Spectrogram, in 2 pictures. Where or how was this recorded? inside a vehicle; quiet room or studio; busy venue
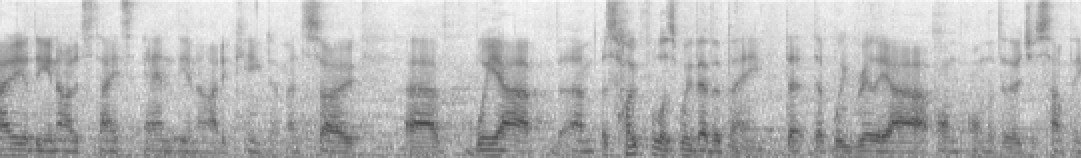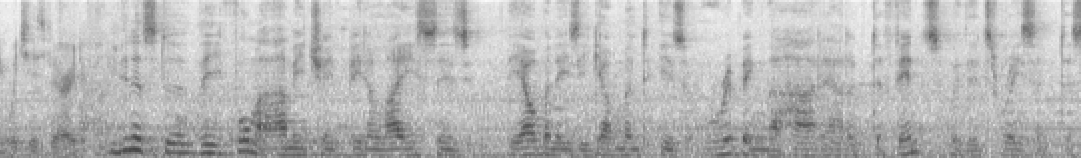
busy venue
